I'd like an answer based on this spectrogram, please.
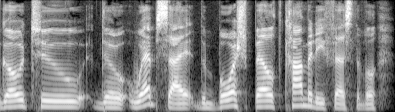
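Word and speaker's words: borscht: to the website the borch belt Comedy Festival borch is spelled b o r s c HT borch belt Comedy Festival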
